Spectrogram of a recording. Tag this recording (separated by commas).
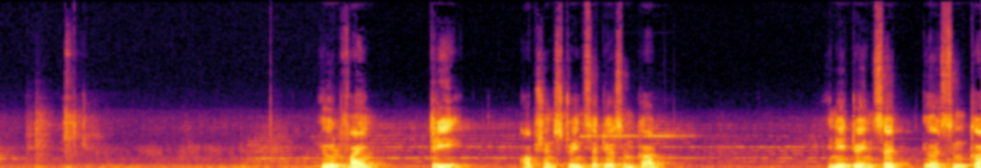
Speech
